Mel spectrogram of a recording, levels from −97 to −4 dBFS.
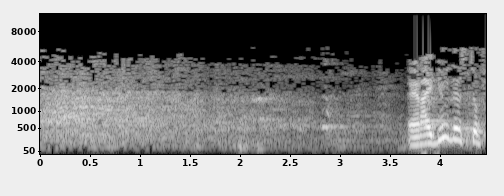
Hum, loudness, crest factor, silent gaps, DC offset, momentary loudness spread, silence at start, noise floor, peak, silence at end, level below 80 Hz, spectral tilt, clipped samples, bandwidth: none; -16 LUFS; 18 dB; none; under 0.1%; 22 LU; 0 s; -40 dBFS; 0 dBFS; 0 s; -60 dBFS; -8 dB/octave; under 0.1%; 6 kHz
